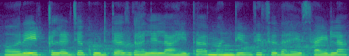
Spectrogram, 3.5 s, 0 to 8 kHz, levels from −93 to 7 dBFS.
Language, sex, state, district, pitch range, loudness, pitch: Marathi, female, Maharashtra, Washim, 225-245 Hz, -16 LUFS, 235 Hz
